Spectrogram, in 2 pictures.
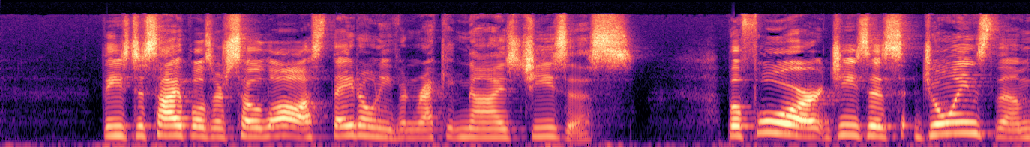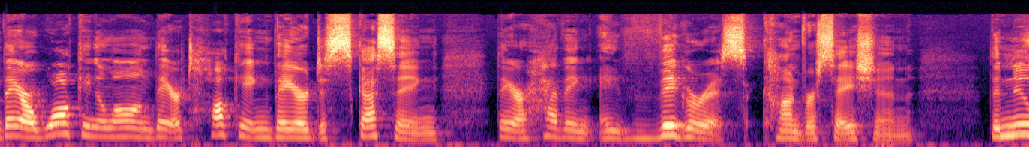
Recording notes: Streaming test from the bell tower. The conversation is followed by the prayers, music, and sermon from Sunday's virtual service. Recorded live each week at First Pres in beautiful historic downtown New Bern, North Carolina. First Presbyterian Church, New Bern, North Carolina, established in 1817.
